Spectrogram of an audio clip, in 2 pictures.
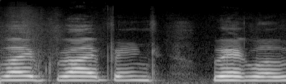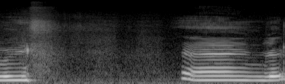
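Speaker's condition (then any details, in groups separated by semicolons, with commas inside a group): Cerebral palsy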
